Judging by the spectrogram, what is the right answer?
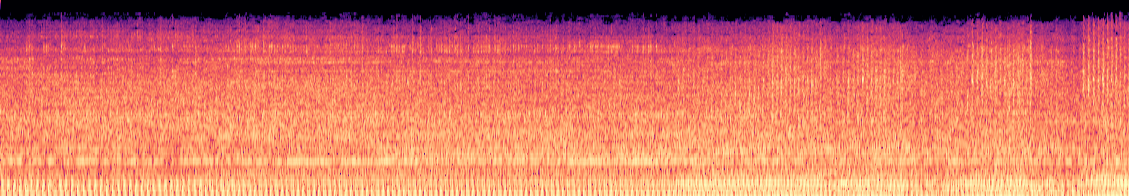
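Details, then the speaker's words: Mini bike small single-cylinder after upgrade to a torque converter belt drive, climbing a hill slowly: steady chugging pull, pitch lifting as throttle is added, belt heard but no clutch ding; converter drive working normally. "from that idol you can already hear that you don't hear a ding from the clutch you only hear the belt but it is a slightly louder because you have to you have to like give it more throttle"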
